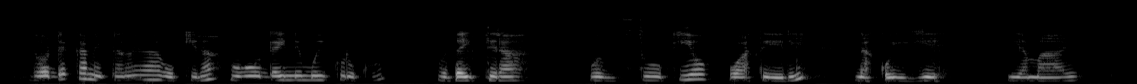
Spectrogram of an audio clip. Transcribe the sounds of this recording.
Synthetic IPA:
ðɔːdɛkametaɾɔjaɣokeɾamoɣoːdainemoikoɾuku | oðaiteɾa | ɣoðokiɔɣwateɾi | nakoiɣe | ɾiamaːe

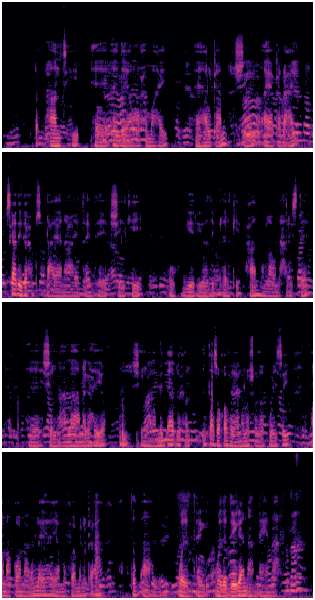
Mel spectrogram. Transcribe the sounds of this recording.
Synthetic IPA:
d̥ɐʕaːnt̪ʰiː | ɛːʔɐhd̪ɐjanħʊmɐɦɛjɛɦɐlkʰɐnʃɪlɐjaːkʰɐɖɑʕɑjmɐskɐħd̪iːd̪wʊħɑːkʰʊ̥sɔːɖɑʕɑjanʔɐɛjt̪ʰɐhɛd̪ɛːʃḭlkʰḭː | ṵːkʰʊɡɛːɾɪ̰jɔːðɛjwɐlɛ̰ːlkʰḭːmħɑ̰ːnɐlɐʊnɑħɑɾḭːst̪ʰɛːɛːʃɪ̰lnɐ̰lɐhɐnɐɣɐɦɛ̰jɔ̰ | ʃɪlnɐɐmɪd̪aːd̪ʊħʊnɪnt̪ʰaːs̬ɔːqɑfɐjaːnɔlɔʃɔːðɐkʰʊwɛjsɛj | ʔɔnɑqɔːnɐʊ̰nlɛːjɦɛjʔɐmɐfa̰ːmɪlkʰɐ̰ʔɐhʔɐmɐd̪̥ɐd̪a̰ːnwwɐðɐd̪ɛɣaːnaːnɛɦɛna

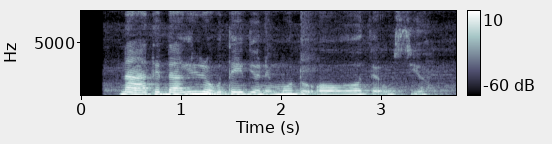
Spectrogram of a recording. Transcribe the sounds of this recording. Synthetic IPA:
naːtedaɣiɾiɾɔoɣoteiðjɔnemodoʔɔwɔðɛʔosiɔ

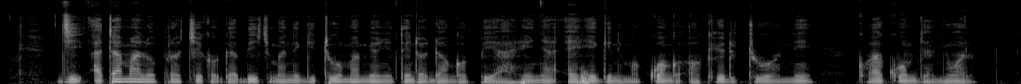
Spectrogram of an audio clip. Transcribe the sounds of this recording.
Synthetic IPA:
d͡ʒiatamalɔpɾɔt͡ʃɪkɔ̰ɡabit͡ʃmanɪɡɪtwomamjɔɲɪt̪ɪndɔdɔŋɡɔpɪaɦɪɲaʔɛhɪɡɪnɪmɔ̰kwɔŋɡɔ̰ʔɔkjodtwonɪ | kwakwomd͡ʒaɲwɔl

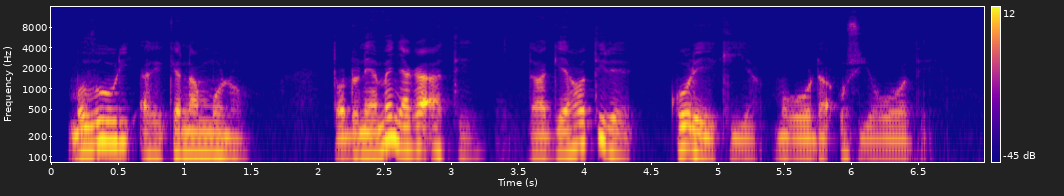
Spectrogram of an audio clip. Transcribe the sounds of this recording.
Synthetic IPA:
moðuːɾiʔaɣekɛnamonɔ | tɔːndoneamɛɲaɣaʔatedaɡeaɦɔtiɾɛ | koɾeːkiamoɣoːda̰ʔosiɔwɔːðɛ̰

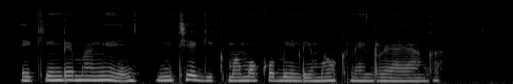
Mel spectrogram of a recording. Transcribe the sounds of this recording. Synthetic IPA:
ekʰindemaŋɛɲnitjeɡikmamɔkɔbendemaɔknɛndɾɛajaŋɡa

